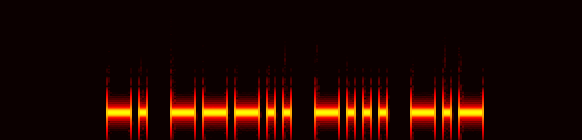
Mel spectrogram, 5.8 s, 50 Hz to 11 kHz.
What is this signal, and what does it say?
Morse code, heard as a keyed tone, about 15 wpm, 700 Hz. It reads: N8BK
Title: USA Call Signs - 4 Characters - 2x Character Spacing - 15wpm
